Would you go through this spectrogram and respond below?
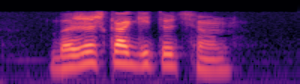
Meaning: medical science, medicine
- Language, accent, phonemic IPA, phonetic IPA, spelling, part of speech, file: Armenian, Eastern Armenian, /bəʒəʃkɑɡituˈtʰjun/, [bəʒəʃkɑɡitut͡sʰjún], բժշկագիտություն, noun, Hy-բժշկագիտություն.ogg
